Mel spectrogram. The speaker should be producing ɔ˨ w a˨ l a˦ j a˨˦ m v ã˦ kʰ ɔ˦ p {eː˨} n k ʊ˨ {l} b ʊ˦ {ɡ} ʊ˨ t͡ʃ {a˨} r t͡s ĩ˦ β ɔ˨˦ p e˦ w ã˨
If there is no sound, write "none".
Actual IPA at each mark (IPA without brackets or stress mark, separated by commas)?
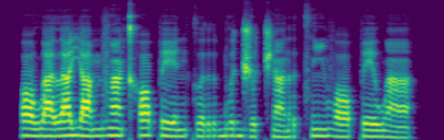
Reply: eː˨, r, d͡ʒ, ã˨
